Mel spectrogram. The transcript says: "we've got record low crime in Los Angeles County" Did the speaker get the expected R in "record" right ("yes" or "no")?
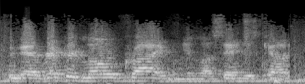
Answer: yes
